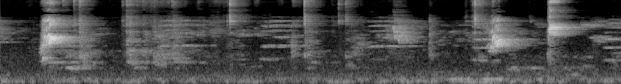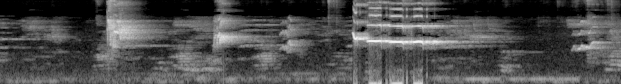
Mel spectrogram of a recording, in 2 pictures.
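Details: Nonstop screaming from a Black-capped lory: a rapid run of short, coarse squawks, several each second, ending in one long, strident, ringing screech near the close.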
